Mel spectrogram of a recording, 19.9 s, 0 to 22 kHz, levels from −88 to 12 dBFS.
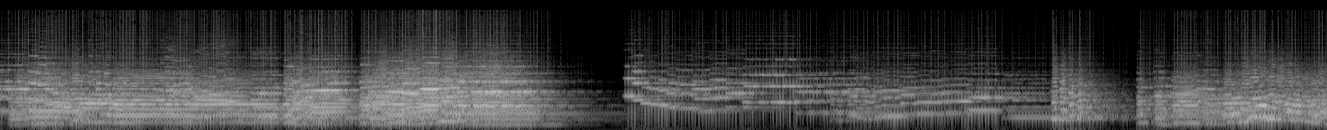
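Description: A buzz at about 46.9 Hz runs throughout, with the audio slowed to 0.938 speed while the timbre is kept, pointing to a padded block size mismatch, consistent with 1024-sample reads filled with zeros.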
